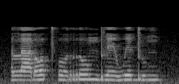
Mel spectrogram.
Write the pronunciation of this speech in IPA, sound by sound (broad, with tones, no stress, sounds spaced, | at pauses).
l a˨ ɾ ɔ˧ tʰ o˨ r o˧ m d l e˨ w ɪ˦ d u˧ ŋ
